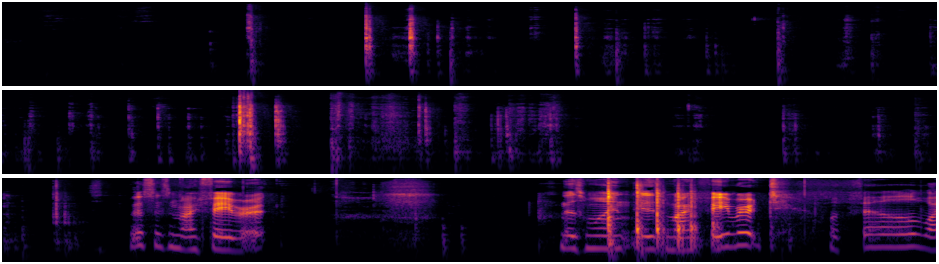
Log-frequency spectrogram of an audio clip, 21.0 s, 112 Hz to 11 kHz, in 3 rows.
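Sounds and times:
figures tapping and clacking: 18.4 - 19.6.

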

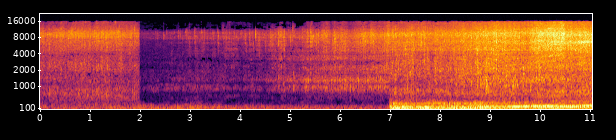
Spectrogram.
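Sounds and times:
low wind rumble on microphone: 2.0 - 9.4
car engines: 4.9 - 11.0.

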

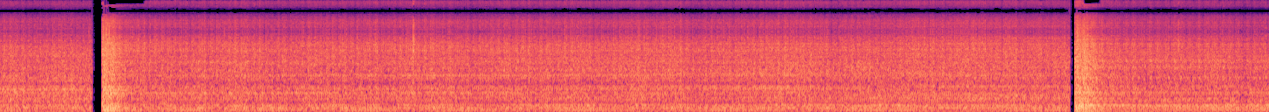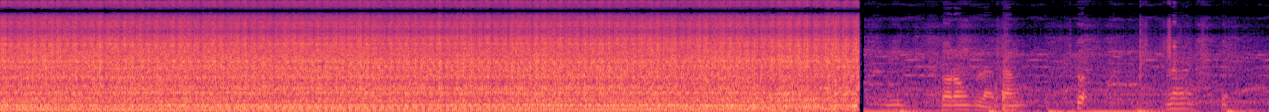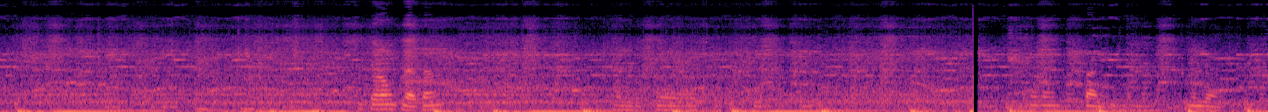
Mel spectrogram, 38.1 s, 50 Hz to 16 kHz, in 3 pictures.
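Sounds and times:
diesel engine running a mill: 0.0 - 21.4.

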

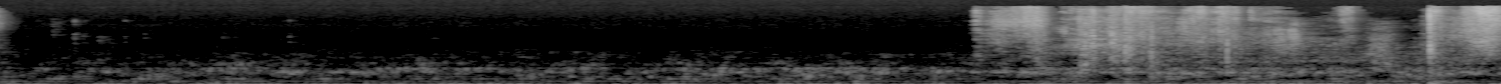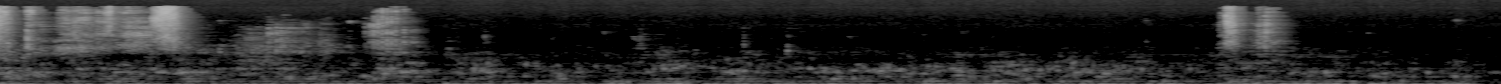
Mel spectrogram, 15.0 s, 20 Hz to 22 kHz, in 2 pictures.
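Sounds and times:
cardboard record jacket rustling: 5.0 - 8.4.

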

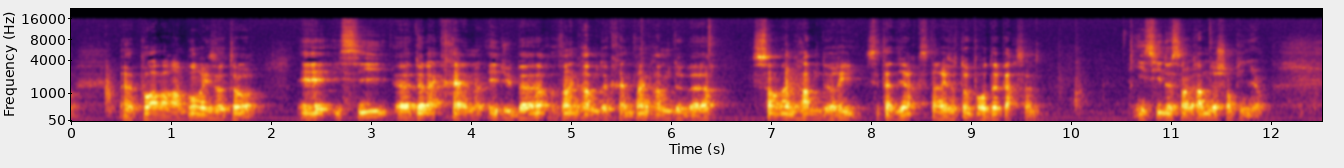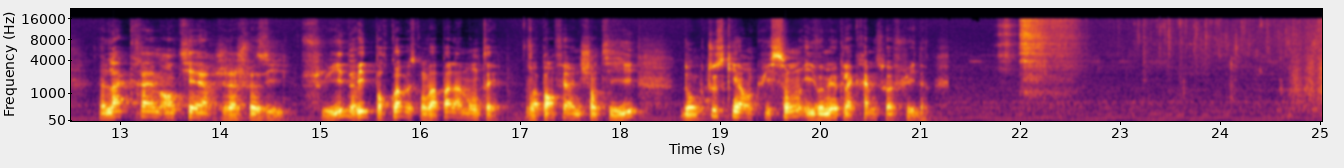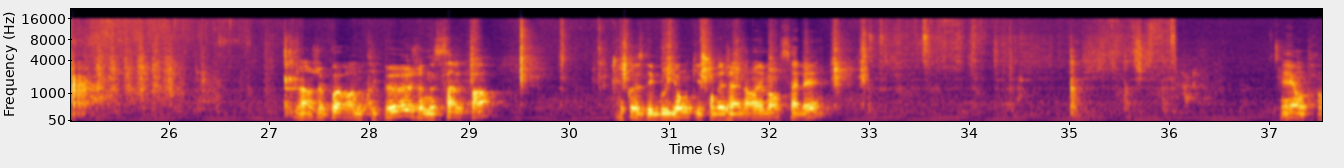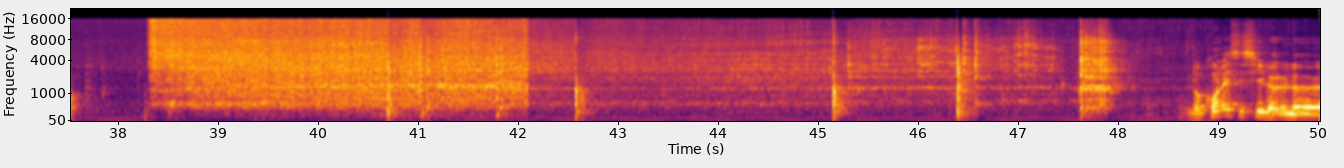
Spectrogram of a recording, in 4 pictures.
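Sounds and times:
frying and stirring: 21.8 - 28.2, 28.9 - 36.6, 38.3 - 48.4
stock sizzling in a pan: 22.0 - 27.0, 32.8 - 36.1, 38.3 - 47.6
rice hissing in hot oil: 24.6 - 26.6, 38.3 - 47.0
spatula scraping saucepan: 32.6 - 36.2, 45.4 - 48.0.

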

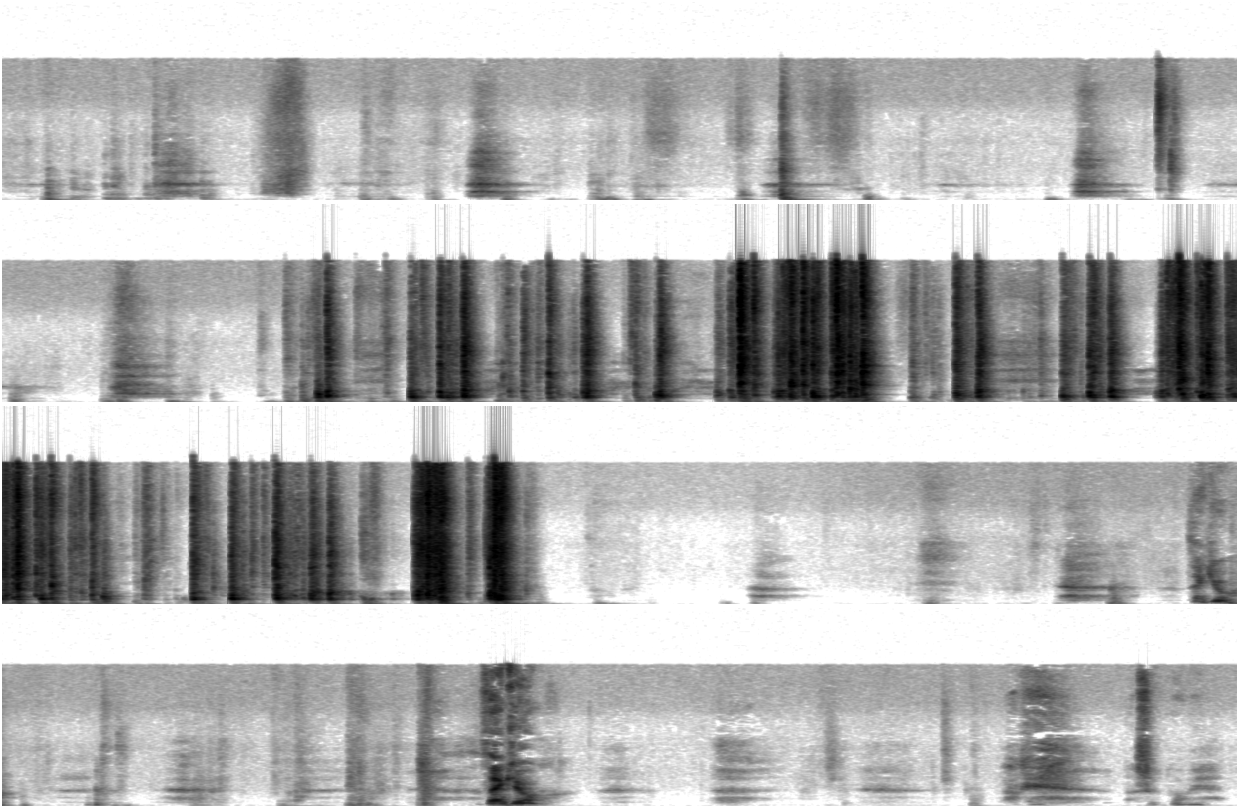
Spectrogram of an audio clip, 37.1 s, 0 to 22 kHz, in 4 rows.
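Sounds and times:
plastic cups clattering: 11.4 - 22.5.

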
